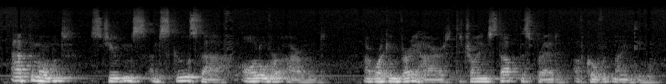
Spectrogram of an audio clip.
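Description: A man talks at a moderate pace with ordinary pitch variation and big swings in loudness. Room echo is audible, and there is light background noise. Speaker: primary school teacher. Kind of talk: promotional message to camera. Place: home room. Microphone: webcam.

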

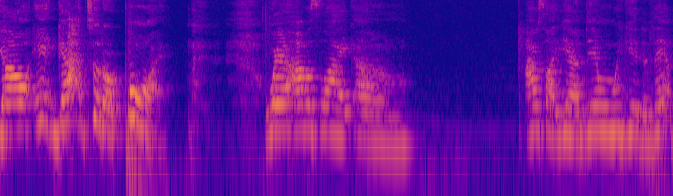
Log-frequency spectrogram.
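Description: An animated woman's voice with ordinary pitch variation and audible room echo. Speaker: live-stream vlogger. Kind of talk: casual storytelling monologue. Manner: loud. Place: home room. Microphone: phone near.

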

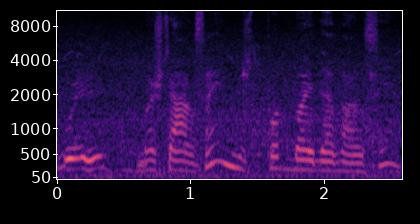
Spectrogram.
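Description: A woman's voice with very wide pitch swings at a moderate pace, dry with no echo, over light background noise. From Quebec. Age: 80s+. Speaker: elderly relative sharing family memories; elderly storyteller. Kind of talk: casual storytelling. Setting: cottage. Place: forest.

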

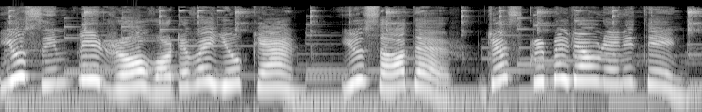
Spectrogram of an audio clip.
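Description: Over clear music in the background, a cartoonish character voice at extremely high pitch moves at a moderate pace with very wide pitch swings. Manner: encouraging, upbeat.

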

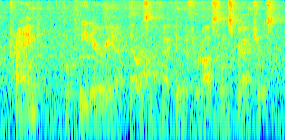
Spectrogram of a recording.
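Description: A soft-spoken man talks at a moderate pace over loud background noise. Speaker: auto glass installer. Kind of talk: casual demonstration talk to camera. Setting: auto shop. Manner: quiet, soft-spoken. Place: garage. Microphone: phone near.

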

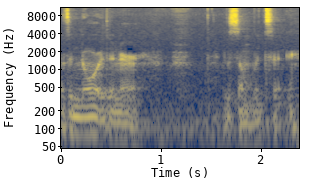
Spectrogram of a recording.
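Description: A man speaks with light background noise present. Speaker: travel vlogger. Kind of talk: casual vlog chat. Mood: reflective, a bit bittersweet. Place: home room. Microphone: phone near.

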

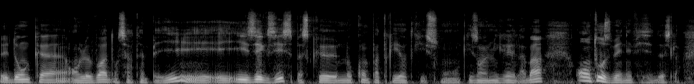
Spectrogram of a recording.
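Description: The speaker is a man. He talks fairly slowly. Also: dry sound with no echo. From Algeria. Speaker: tech company executive; radio guest. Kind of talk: radio interview. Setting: live radio studio. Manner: hesitant, many fillers. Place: studio. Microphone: studio mic.

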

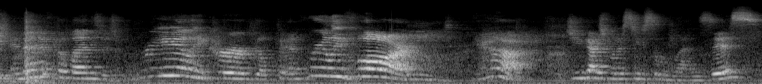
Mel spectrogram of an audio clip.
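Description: A woman's raised, projected voice at a fairly slow pace, with audible room echo and light background noise. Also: big swings in loudness. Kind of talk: lively science presentation to audience. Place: stage. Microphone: camera far.

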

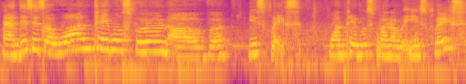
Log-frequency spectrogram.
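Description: A woman's high-pitched voice at a fairly slow pace, faint music behind her. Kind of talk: cooking tutorial. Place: kitchen.

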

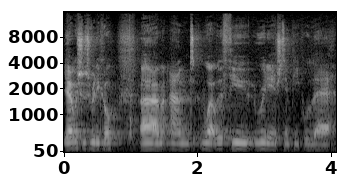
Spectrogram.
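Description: A man is speaking in a room with audible echo. Light background noise is present. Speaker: guest. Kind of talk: interview answer. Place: gym.

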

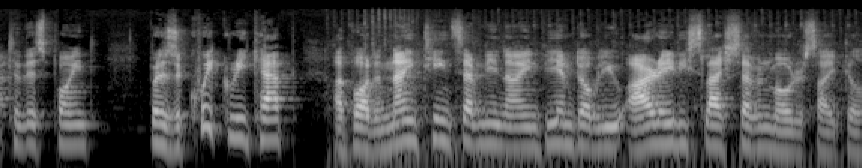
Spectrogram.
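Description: Speaking at a very fast pace, the man shows ordinary pitch variation. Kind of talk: tutorial. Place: workshop. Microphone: lapel.

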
